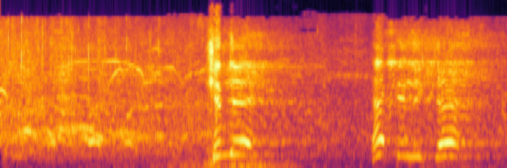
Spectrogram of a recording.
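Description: A group of young men shout and cheer outdoors from a distance.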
